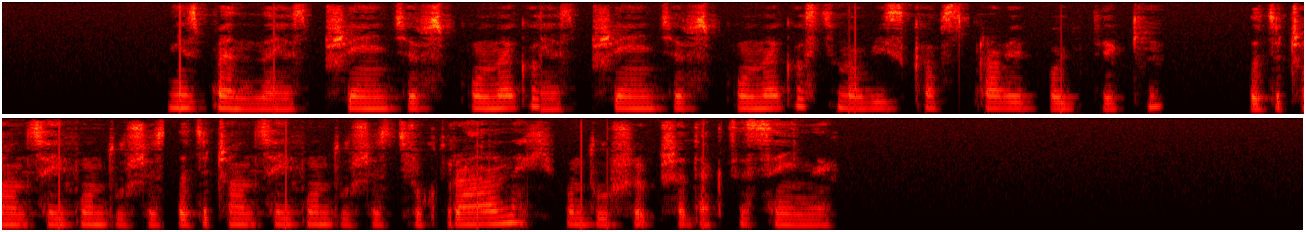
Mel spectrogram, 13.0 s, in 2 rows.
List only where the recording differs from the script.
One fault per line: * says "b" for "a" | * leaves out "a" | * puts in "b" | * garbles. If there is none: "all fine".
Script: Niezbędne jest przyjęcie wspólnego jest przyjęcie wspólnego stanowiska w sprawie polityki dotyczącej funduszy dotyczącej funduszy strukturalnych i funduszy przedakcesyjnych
all fine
